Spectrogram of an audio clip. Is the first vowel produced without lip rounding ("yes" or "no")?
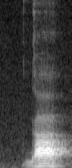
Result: yes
